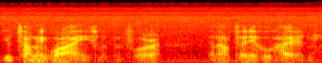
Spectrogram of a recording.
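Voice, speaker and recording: Super deep gravelly noir captive, beaten up and bargaining, old noisy film sound. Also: male voice, animated, normal speed, fairly bright tone, exaggerated voice. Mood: weary, guarded. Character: battered male captive bargaining under interrogation. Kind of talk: 1940s film noir acting.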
